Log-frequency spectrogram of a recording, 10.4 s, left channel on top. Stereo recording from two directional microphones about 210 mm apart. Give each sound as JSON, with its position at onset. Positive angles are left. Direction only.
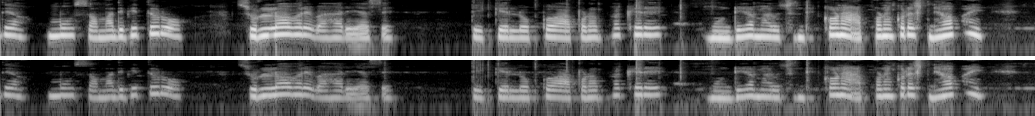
{"t": 0.0, "sound": "speech", "side_deg": 50}
{"t": 4.9, "sound": "speech", "side_deg": 55}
